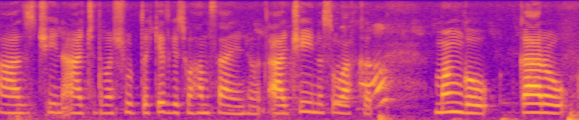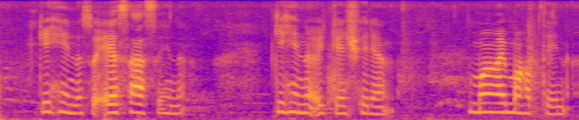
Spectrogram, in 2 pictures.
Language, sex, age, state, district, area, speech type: Kashmiri, female, 45-60, Jammu and Kashmir, Ganderbal, rural, spontaneous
